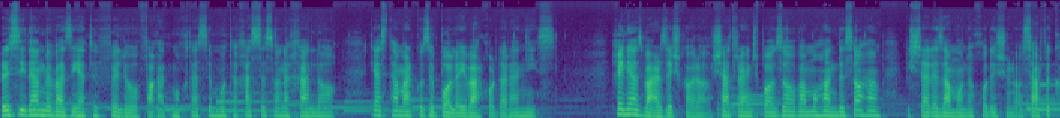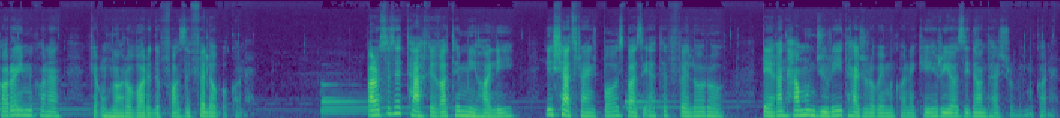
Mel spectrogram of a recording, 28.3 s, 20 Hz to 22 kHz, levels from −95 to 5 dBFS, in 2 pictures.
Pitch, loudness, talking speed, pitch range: 125 Hz, -27 LUFS, 115 wpm, 110-140 Hz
